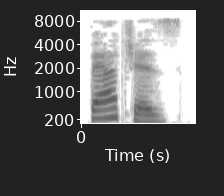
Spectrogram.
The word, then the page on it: batches: British English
